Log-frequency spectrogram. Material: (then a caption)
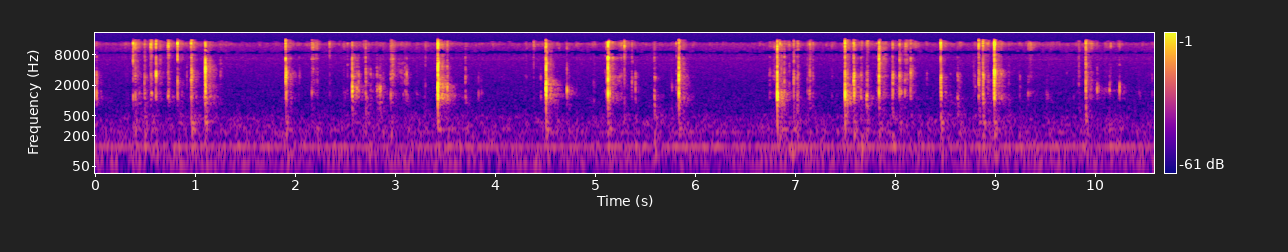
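Fabric. Fingertips type and tap on a thin folio tablet keyboard with fabric-covered keys, making soft, dry, irregular clicks that stop almost at once. A few keystrokes land harder than the rest, over a steady low hum.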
